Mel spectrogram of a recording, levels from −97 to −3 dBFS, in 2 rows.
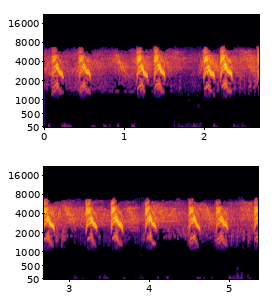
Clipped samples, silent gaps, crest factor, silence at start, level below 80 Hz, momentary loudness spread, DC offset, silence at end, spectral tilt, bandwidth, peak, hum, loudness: under 0.1%; none; 16 dB; 0 s; -78 dBFS; 14 LU; under 0.1%; 0 s; 14 dB/octave; 7.2 kHz; -2 dBFS; none; -13 LUFS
